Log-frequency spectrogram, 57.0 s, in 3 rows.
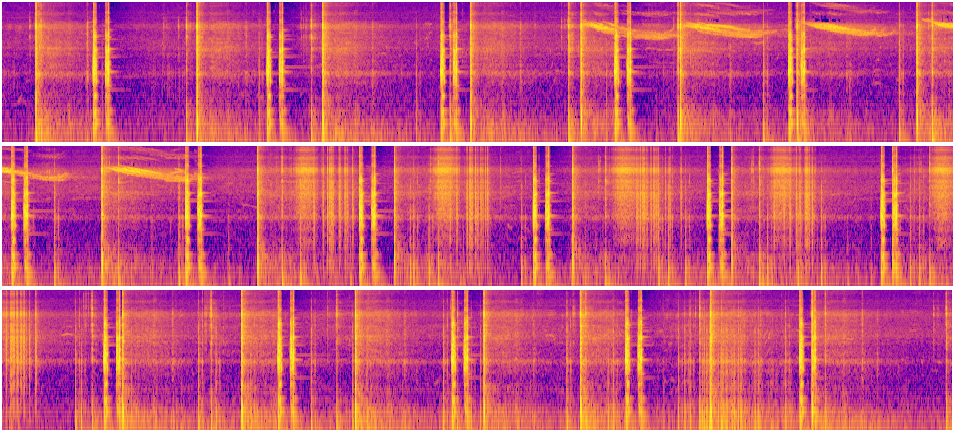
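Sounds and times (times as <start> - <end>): fireworks bangs: 0.0 - 57.0
hiss: 6.0 - 57.0
falling firework whistle: 11.4 - 25.7.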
